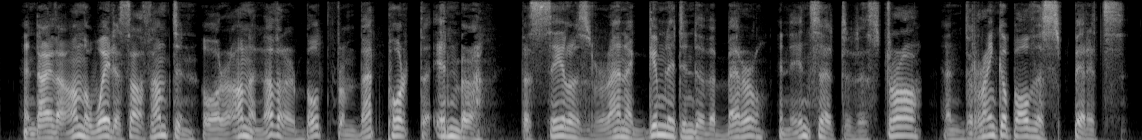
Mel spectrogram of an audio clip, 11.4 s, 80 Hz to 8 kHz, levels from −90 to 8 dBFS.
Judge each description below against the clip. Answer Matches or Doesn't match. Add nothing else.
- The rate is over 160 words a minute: Matches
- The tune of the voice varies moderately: Doesn't match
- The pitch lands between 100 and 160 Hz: Matches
